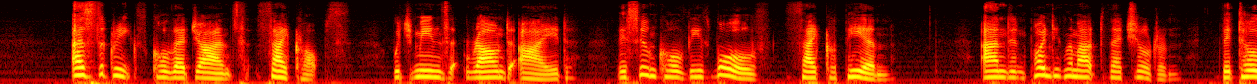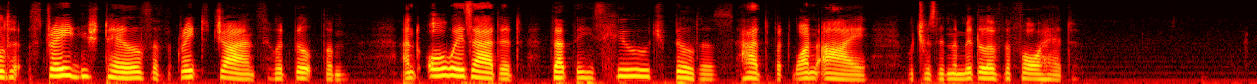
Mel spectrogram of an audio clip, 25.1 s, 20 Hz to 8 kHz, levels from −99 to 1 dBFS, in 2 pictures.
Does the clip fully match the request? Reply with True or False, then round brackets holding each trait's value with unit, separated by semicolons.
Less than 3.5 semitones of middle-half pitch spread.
False (4.5 semitones)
